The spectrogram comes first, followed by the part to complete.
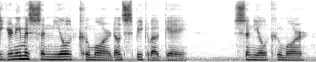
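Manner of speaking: slow, drawn-out mocking of a name; slow teasing. Streamer slowly taunting a chatter by name. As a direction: spell it out slowly to taunt him.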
